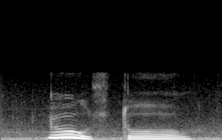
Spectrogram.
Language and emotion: Russian, sad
